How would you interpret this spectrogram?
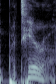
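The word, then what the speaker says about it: Pitera: You got Tommy um Tommy Karate Patiraa. I think I said his name wrong in another video, so I'm correcting it.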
